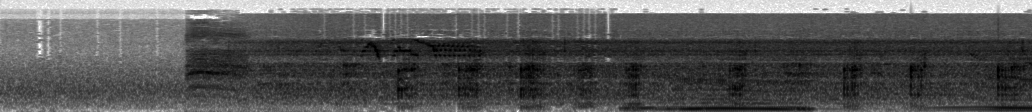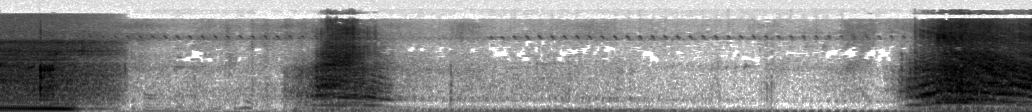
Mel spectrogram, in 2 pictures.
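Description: Red deer stags roaring in the rut: two deep, drawn-out bellows about two seconds apart. Then an elephant calls twice, a short burst about ten seconds in and a longer one near the end.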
